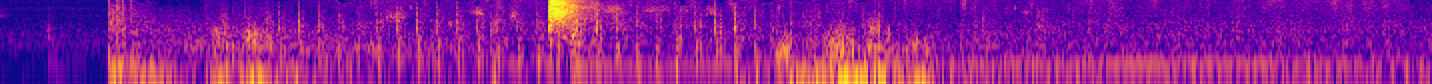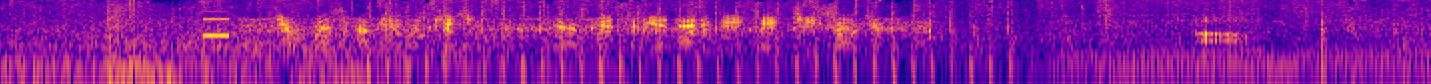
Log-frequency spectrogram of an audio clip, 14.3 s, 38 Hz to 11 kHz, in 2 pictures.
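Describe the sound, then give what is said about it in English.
Gunfire and tank explosions from the video game Battlefield 4: a few sharp, loud blasts break over a continuous rumbling bed, with rapid gunfire and droning engine tones between the impacts. “They changed the interface to Battlefield 4 quite a bit. Tank blew me up.”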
